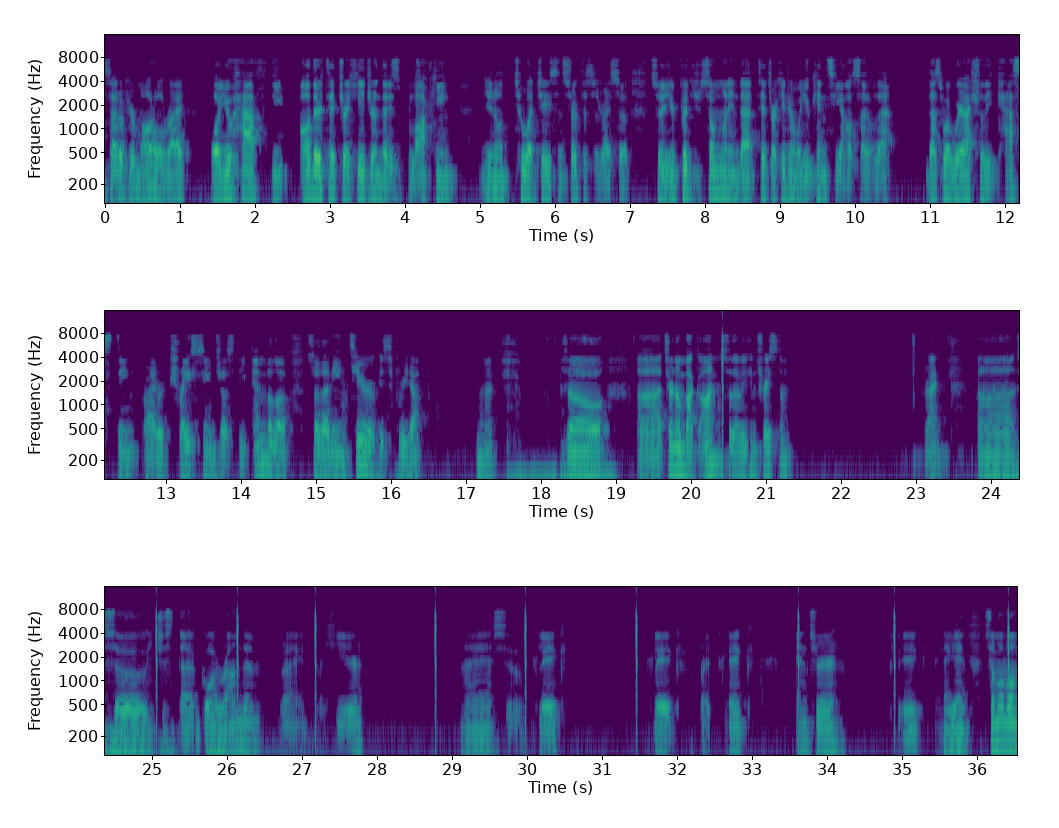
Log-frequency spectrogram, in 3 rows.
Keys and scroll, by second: 23.4 -, 28.0 -.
